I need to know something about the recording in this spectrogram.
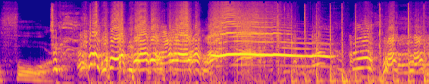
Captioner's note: laughter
